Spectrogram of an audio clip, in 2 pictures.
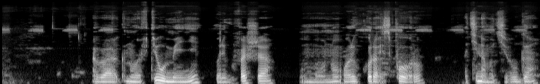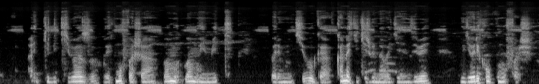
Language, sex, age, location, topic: Kinyarwanda, male, 18-24, Kigali, health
